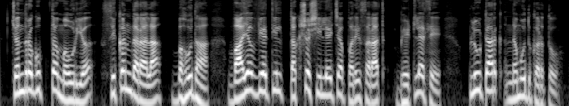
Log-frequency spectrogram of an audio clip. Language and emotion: Marathi, neutral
